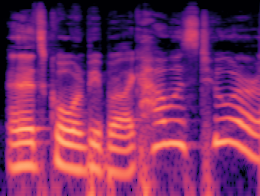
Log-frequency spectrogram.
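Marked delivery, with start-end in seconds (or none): 1.0-2.0 high, bright-eyed fan question; mock fan voice. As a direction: play an eager fan asking. Mimicking fans asking about tour.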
